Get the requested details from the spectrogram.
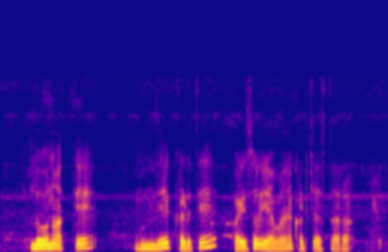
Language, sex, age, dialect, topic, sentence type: Telugu, male, 31-35, Telangana, banking, question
